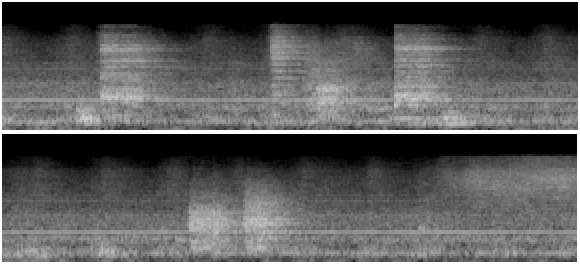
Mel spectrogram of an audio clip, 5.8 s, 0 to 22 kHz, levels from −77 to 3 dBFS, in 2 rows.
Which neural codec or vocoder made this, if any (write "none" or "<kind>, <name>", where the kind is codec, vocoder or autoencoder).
none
